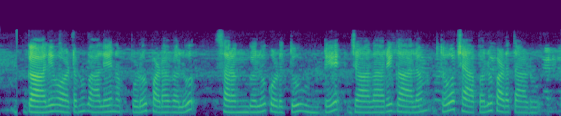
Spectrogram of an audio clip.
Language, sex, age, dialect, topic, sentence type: Telugu, female, 18-24, Utterandhra, agriculture, statement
